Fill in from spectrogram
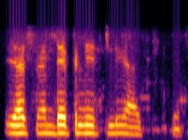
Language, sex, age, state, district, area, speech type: Hindi, male, 30-45, Uttar Pradesh, Sonbhadra, rural, conversation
